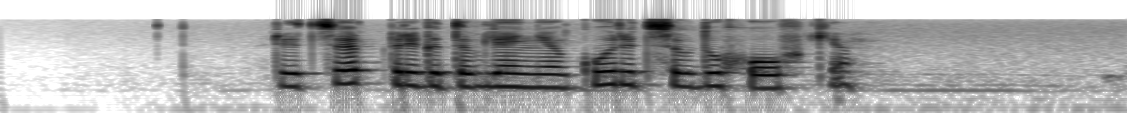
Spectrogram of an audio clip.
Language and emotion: Russian, neutral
